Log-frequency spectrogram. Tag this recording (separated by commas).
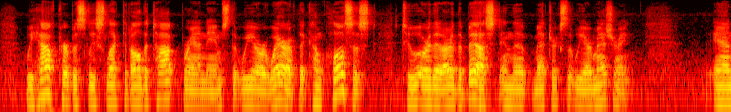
Speech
